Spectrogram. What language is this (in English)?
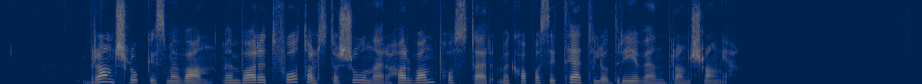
Norwegian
